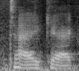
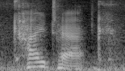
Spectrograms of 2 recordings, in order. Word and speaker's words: Kai Tak: of Bangkok going into TICAC, folks. But I hope you're excited about this. Yeah, I just messed it up there, didn't I? I just said it wrong. Yeah, KaiTak. Yeah, Kaitak.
